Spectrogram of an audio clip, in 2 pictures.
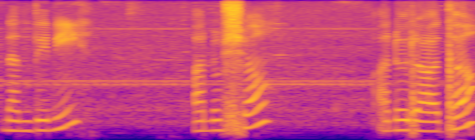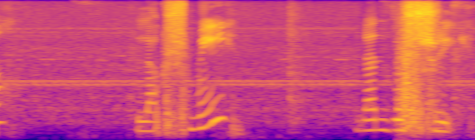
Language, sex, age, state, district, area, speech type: Kannada, female, 18-30, Karnataka, Kolar, rural, spontaneous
